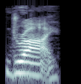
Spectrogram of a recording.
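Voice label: "dry", American English; vowel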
